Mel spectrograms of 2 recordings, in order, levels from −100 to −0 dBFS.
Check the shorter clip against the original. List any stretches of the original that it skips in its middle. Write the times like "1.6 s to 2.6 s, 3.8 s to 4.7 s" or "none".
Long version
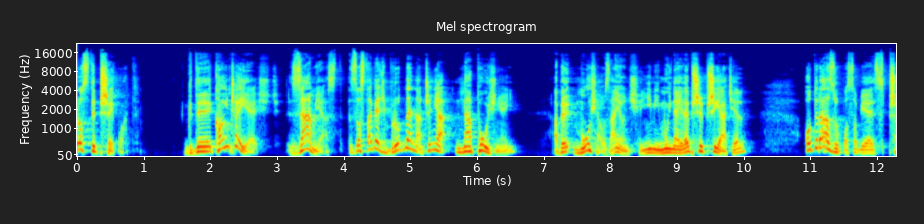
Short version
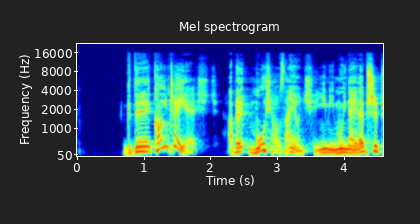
3.1 s to 7.0 s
